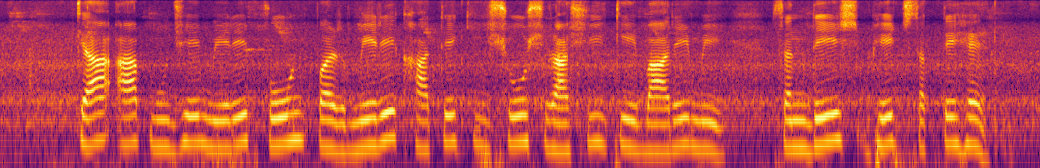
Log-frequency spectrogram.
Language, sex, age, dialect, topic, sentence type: Hindi, female, 31-35, Marwari Dhudhari, banking, question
